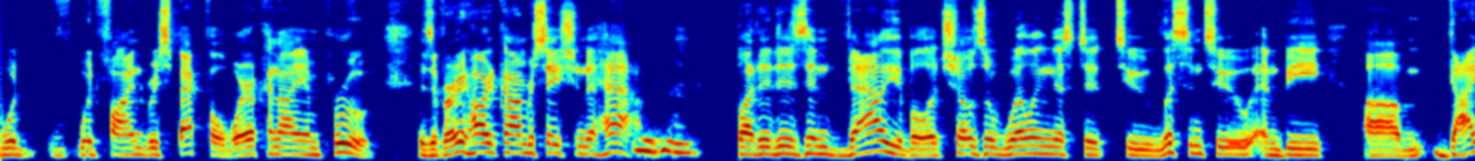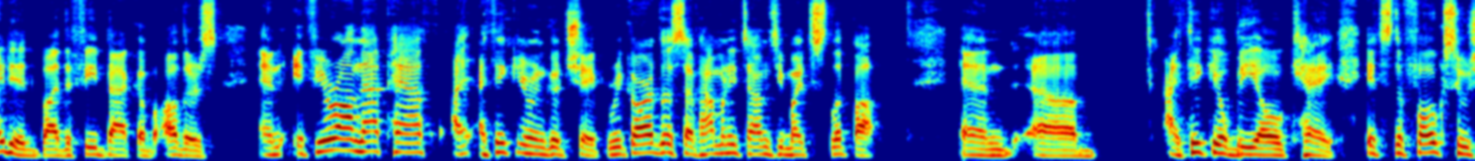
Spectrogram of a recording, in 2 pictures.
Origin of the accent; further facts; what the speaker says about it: New York, United States; I'm from New York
